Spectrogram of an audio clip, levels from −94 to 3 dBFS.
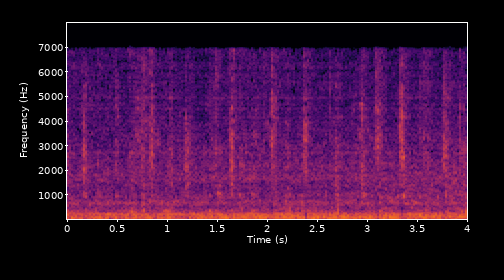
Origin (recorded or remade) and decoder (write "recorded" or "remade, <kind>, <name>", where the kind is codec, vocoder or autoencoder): remade, vocoder, Vocos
